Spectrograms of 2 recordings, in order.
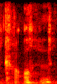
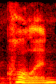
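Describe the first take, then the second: First: Colon with a short open vowel, KAH-lun; mistaken pronunciation. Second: Colon with a long OH, KOH-lun; corrected pronunciation. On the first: Teacher disowning her slip, mistaken pronunciation of colon. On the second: Teacher correcting her own slip, corrected pronunciation of colon. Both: Real, not acted. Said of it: "sorry, not colon".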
